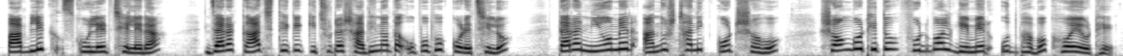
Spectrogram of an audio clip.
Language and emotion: Bengali, neutral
